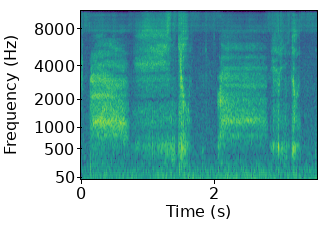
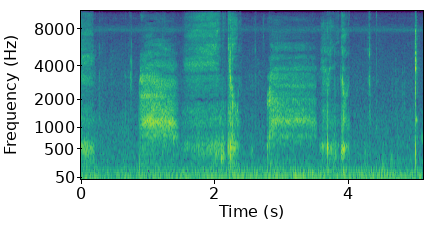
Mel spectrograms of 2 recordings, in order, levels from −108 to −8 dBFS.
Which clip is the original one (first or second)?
second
